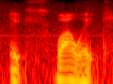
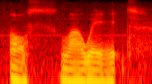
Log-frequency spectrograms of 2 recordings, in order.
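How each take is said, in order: First: It is pronounced short, ending in Slowit. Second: It is pronounced fully, ending in Slowate. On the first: The speaker uses the local pronunciation. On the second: The speaker is being fancy about it. "if you want to be fancy about it and not drop"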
